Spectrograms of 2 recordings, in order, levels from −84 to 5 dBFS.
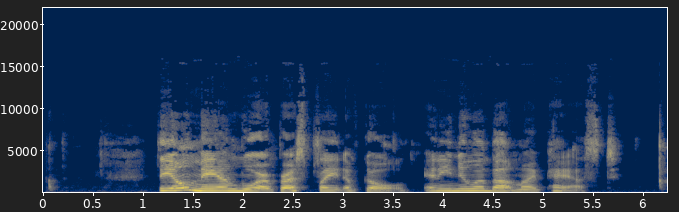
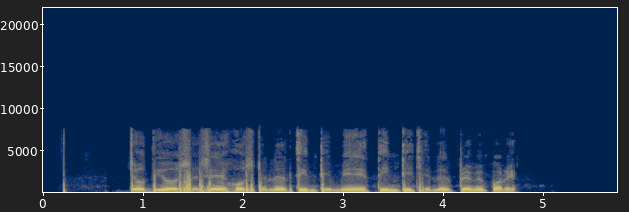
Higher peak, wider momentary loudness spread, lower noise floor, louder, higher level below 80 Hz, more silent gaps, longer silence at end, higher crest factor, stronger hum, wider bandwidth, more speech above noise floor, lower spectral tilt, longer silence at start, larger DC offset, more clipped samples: about the same, -2 dBFS vs -2 dBFS; first, 16 LU vs 9 LU; second, -56 dBFS vs under -90 dBFS; about the same, -15 LUFS vs -14 LUFS; about the same, -58 dBFS vs -54 dBFS; neither; second, 0.05 s vs 1 s; about the same, 16 dB vs 14 dB; neither; first, 11 kHz vs 7.8 kHz; second, 40 dB vs over 77 dB; second, -4 dB/octave vs -7.5 dB/octave; first, 1.15 s vs 0.85 s; neither; neither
